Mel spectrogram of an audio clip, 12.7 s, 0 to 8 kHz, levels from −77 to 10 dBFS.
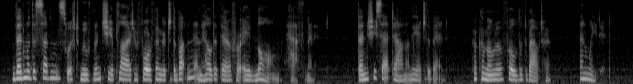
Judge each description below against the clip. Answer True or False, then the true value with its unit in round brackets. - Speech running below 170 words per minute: False (185 wpm)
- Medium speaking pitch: True (180 Hz)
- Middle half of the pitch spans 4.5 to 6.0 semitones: False (2.9 semitones)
